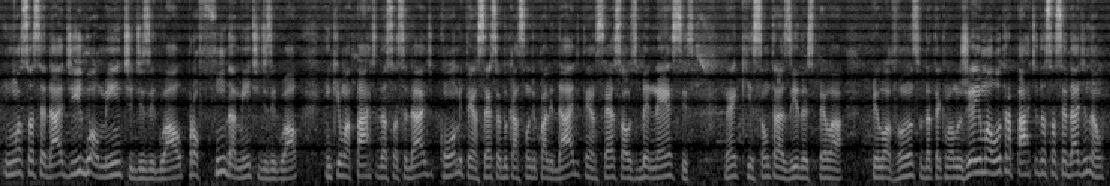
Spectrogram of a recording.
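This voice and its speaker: A man in an interview speaking reflectively, often repeating himself and pausing on fillers. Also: medium pitch, a little hiss or hum. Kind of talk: interview commentary.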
